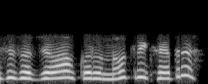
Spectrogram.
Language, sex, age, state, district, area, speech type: Kashmiri, female, 30-45, Jammu and Kashmir, Budgam, rural, conversation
